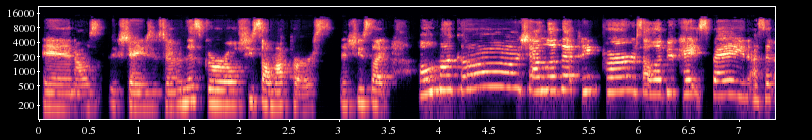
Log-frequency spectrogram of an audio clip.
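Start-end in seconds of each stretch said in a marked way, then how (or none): 3.8-7.1 high-pitched, drawn-out gush; gushing admiration. Retold or imitated. Store girl admiring a customer's purse, gushing. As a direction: imitate a delighted fan gushing.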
